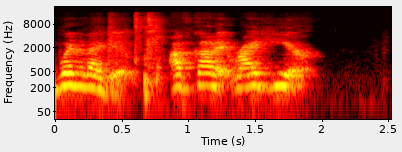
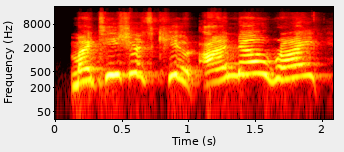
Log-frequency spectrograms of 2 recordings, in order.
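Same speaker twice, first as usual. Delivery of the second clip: excited; 11 semitones higher, 9 dB louder than usual. Real, not acted. Gushing over her own shirt.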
